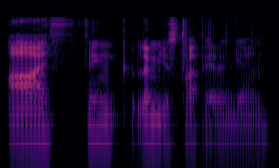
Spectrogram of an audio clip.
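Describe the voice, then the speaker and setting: On a maths tutoring livestream, a man with a lowish, sharp-toned voice talks a little fast. His voice is slightly croaky and tired, and he speaks casually and directly to viewers, thanking them.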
